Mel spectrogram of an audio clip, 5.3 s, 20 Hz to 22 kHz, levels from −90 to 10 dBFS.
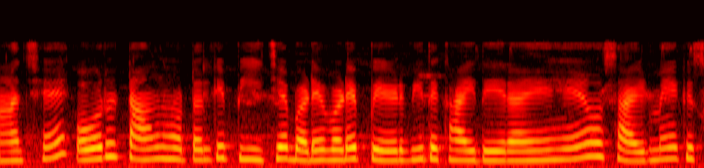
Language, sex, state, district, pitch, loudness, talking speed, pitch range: Hindi, female, Chhattisgarh, Raigarh, 245 Hz, -30 LUFS, 215 wpm, 230-265 Hz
